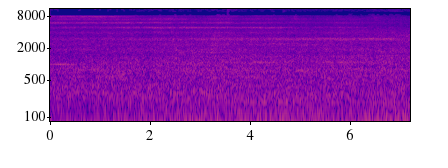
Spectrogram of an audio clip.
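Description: Approaching passenger train running into the station: a steady rumble that slowly grows louder, with a faint high-pitched whine above it.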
